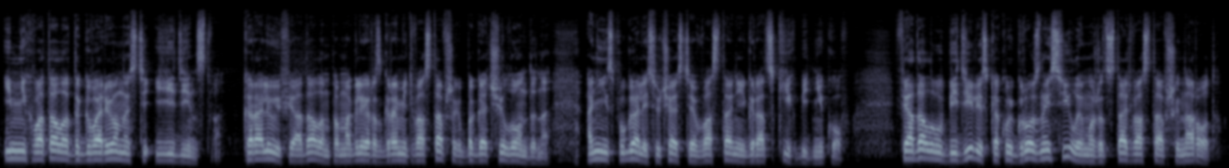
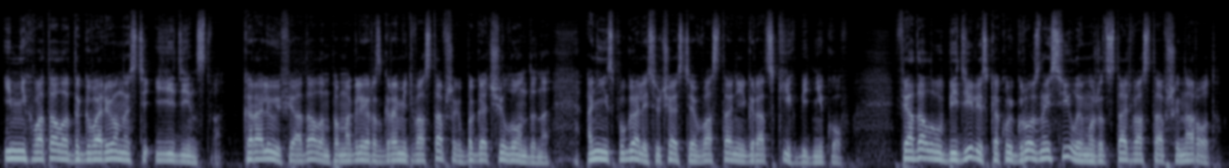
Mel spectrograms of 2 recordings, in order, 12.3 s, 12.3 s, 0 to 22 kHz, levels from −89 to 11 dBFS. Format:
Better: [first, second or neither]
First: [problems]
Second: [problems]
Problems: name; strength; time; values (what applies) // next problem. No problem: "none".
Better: second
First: thin; somewhat; fading below 350 Hz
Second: none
